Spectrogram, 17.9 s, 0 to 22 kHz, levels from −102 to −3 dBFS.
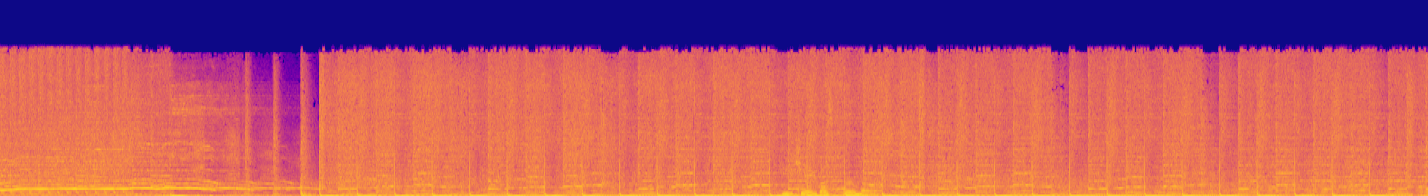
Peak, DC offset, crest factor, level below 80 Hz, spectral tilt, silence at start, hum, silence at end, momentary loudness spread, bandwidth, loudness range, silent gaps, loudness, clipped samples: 0 dBFS; under 0.1%; 12 dB; -16 dBFS; -3.5 dB/octave; 0 s; none; 0 s; 2 LU; 17 kHz; 2 LU; none; -14 LUFS; under 0.1%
